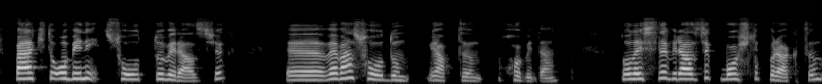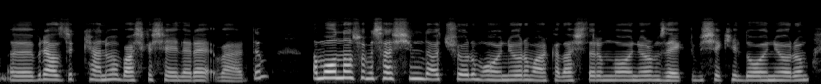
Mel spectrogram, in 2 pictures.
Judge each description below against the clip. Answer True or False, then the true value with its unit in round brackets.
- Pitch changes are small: False (4.8 semitones)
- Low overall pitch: False (210 Hz)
